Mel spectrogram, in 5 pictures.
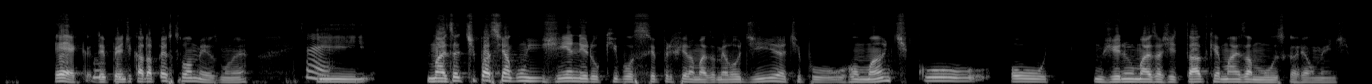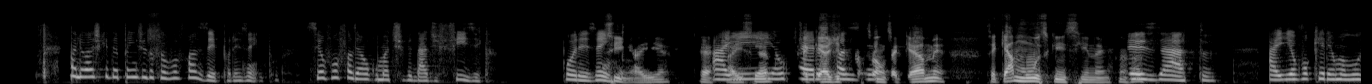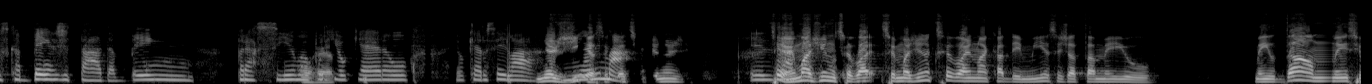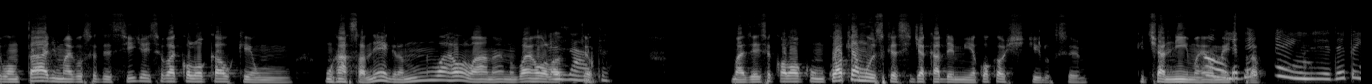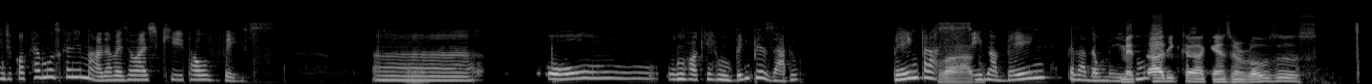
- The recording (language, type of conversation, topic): Portuguese, podcast, Como as músicas mudam o seu humor ao longo do dia?
- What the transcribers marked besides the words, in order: tapping; other background noise; chuckle; in English: "down"; in English: "rock and roll"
